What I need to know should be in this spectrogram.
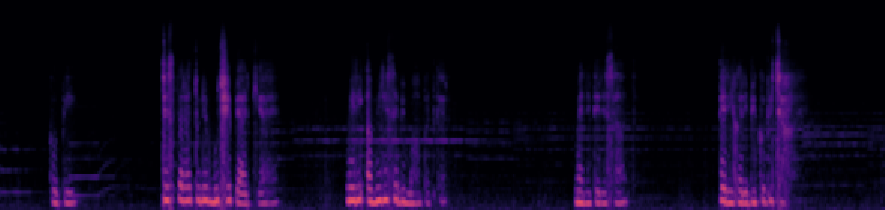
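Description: A young woman speaks softly and pleadingly, close by.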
